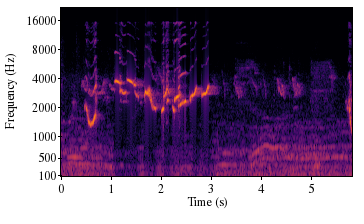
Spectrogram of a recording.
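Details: Kacer (Oriental magpie-robin) konslet-style lure song: a swooping note, then a dense string of loud, twisting whistled phrases, followed by a quieter gap with a low tonal drone and a brief whistle at the end.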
